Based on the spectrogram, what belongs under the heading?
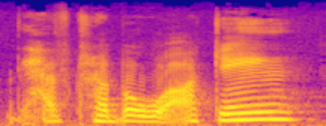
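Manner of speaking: ordinary talk, nothing marked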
